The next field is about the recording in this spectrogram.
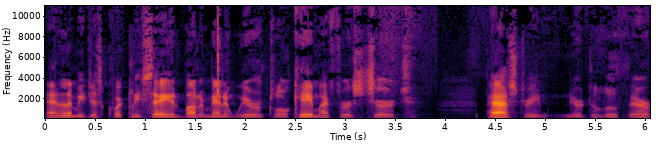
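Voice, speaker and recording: In a plain, everyday voice, a man of medium pitch speaks at a moderate pace with fairly even intonation, recorded dry and close with no echo. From US Midwest. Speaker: traveling preacher and seminar teacher. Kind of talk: sermon. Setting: church.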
